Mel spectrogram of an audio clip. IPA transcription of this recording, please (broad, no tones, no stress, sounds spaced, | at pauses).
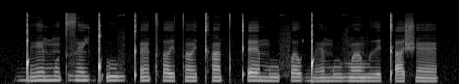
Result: ɡ͡ǃ ẽ m ũ t z ẽ j ǃʼ u v kʼ ɛ̃ tʰ ɐ e̯ t ɐ̃ e̯ kʰ ã t kʼ ɛ m u f ɐ o̯ ɡ͡ǃ ɛ̃ m u v ɐ̃ v ɨ e̯ kʼ a ʃ ɛ̃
